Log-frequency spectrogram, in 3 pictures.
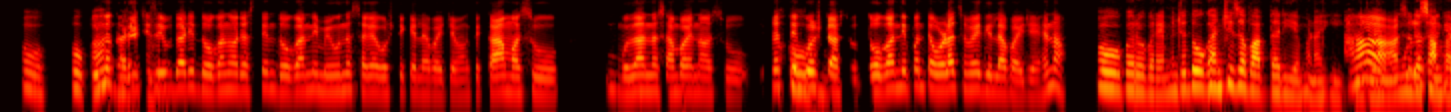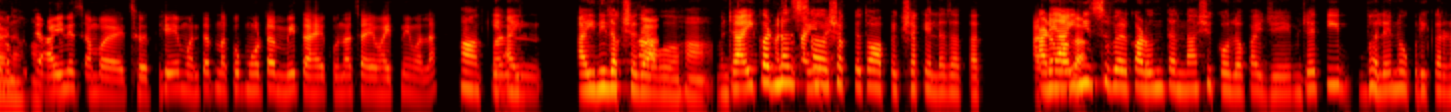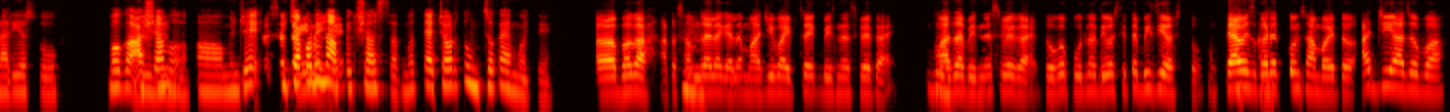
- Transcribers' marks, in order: distorted speech; "जबाबदारी" said as "जीवदारी"; other noise; static; laughing while speaking: "सांभाळायचं"; in English: "मिथ"
- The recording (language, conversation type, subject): Marathi, podcast, काम सांभाळत मुलांसाठी वेळ कसा काढता?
